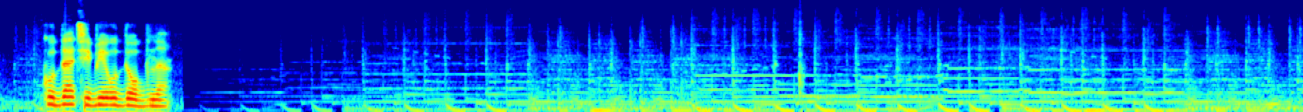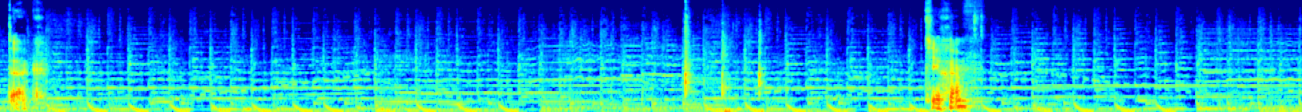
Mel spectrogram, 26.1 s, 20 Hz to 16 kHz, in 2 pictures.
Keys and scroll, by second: 19.3 ctrl+a, 24.9 ctrl+shift+v.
